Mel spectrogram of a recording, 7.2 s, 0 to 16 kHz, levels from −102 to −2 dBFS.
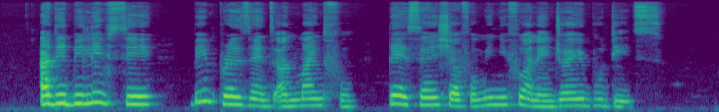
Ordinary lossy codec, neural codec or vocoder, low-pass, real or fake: none; none; 14.4 kHz; real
